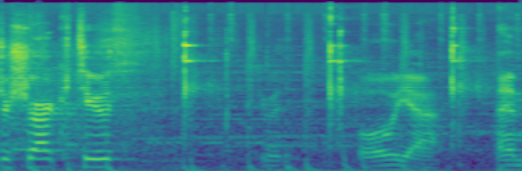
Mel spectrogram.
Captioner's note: hatched clinking against tooth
